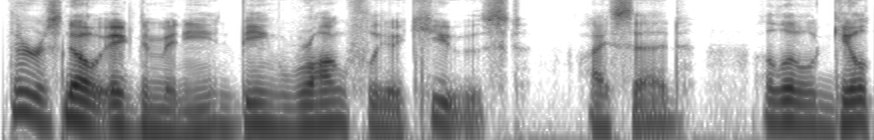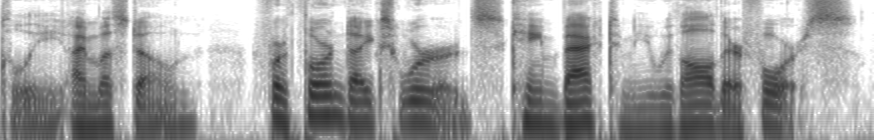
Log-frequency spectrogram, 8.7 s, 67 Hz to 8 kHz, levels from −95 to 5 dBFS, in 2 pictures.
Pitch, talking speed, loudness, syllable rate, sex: 115 Hz, 180 wpm, -22 LUFS, 5.3 syllables/s, male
